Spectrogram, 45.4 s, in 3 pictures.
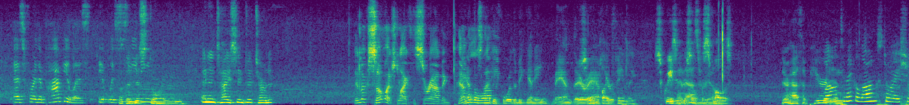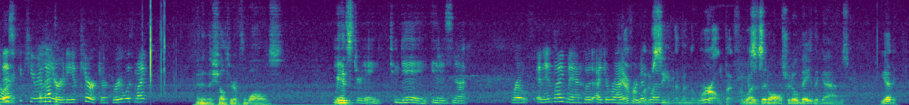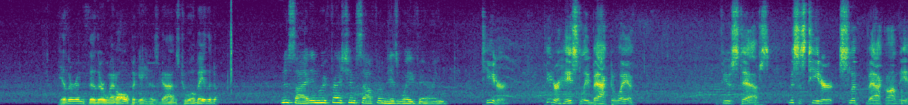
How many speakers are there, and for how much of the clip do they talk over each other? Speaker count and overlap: nine, about 14%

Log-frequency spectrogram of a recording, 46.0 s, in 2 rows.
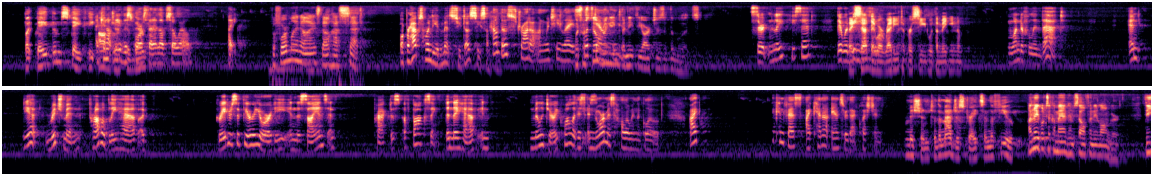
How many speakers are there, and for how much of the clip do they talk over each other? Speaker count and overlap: eight, about 8%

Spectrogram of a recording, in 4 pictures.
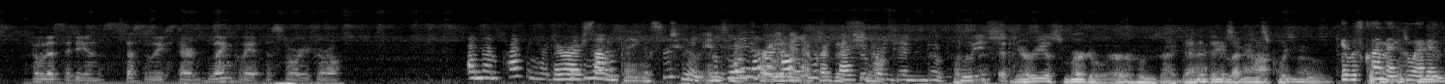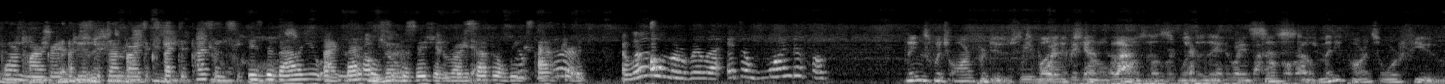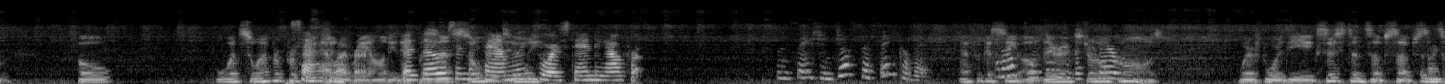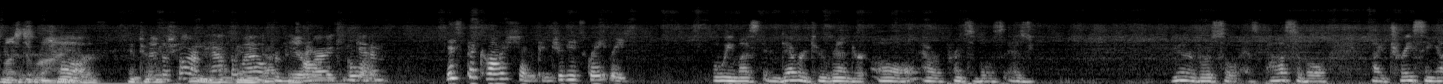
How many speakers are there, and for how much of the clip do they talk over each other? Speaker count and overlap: ten, about 43%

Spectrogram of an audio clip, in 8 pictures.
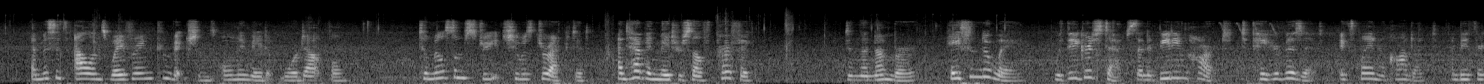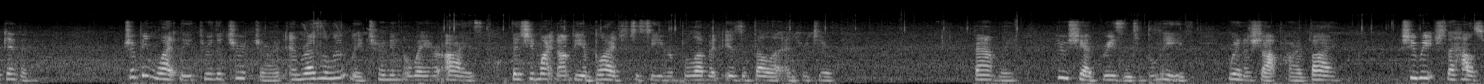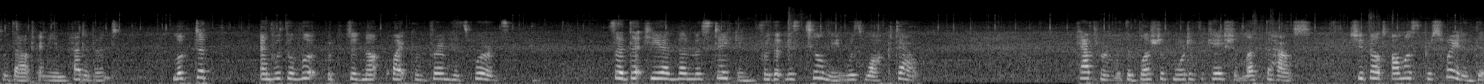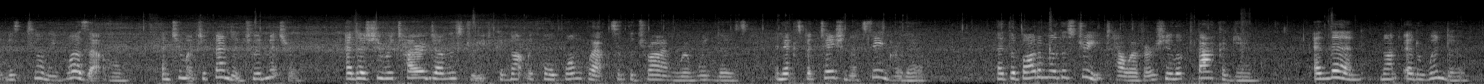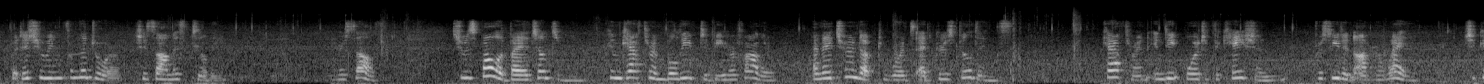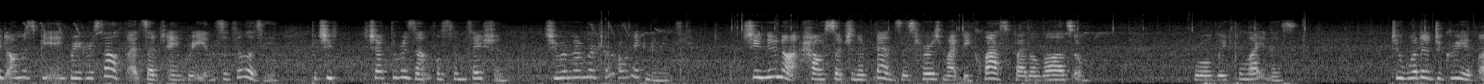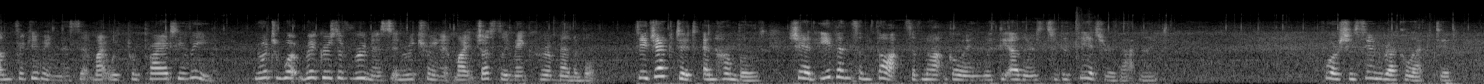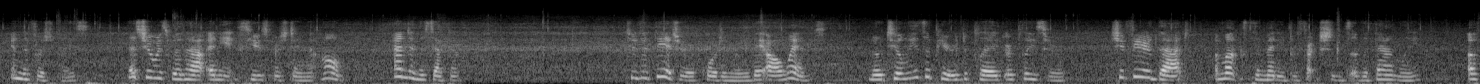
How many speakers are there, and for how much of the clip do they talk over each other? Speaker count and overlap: one, no overlap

